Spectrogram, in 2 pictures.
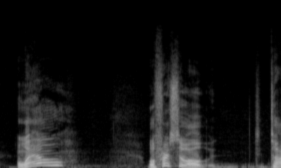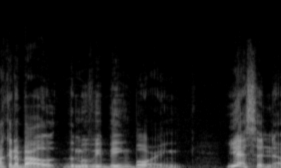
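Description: The recording is very clean, with a silent background. A man speaks at a fairly slow pace, pausing long and often. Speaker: podcast co-host. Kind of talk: casual banter.

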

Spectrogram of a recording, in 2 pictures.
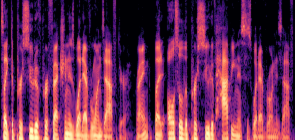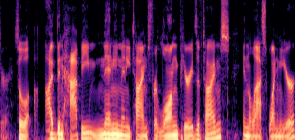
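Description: Here a man uses a normal speaking voice at a fairly low pitch with ordinary pitch variation. He talks at a fairly quick pace in a very clean recording with a silent background. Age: 30s. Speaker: entrepreneur. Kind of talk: casual chat. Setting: studio.

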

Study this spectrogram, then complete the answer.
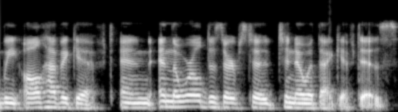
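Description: Speaking with an American accent, a woman uses a very deep, low pitch. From US South, Tennessee. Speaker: food blogger and culinary professional. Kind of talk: casual interview chat.

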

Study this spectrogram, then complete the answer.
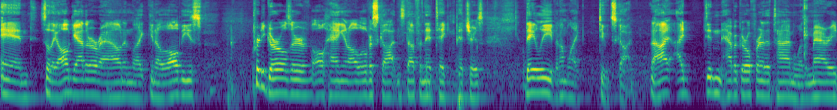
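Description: Monotone, flat intonation with an American accent at a moderate pace, over noticeable background noise. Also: man, medium pitch for a man. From Peabody, Massachusetts. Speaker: former video store assistant manager. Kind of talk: live podcast panel chat. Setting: stage with audience.

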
